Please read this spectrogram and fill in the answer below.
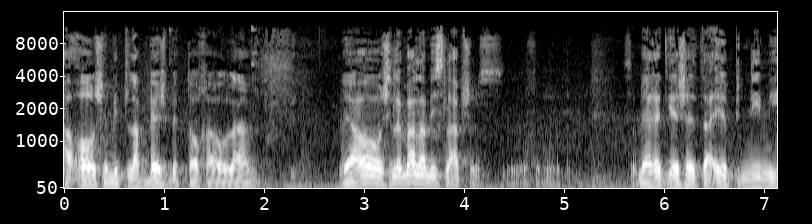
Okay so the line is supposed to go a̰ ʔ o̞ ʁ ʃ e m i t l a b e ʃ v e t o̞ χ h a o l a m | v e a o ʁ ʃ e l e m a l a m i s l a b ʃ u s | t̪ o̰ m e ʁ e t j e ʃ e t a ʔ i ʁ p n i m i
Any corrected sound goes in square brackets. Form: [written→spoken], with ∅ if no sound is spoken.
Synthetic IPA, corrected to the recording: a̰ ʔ o̞ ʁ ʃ e m i t l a b e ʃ [v→b] e t o̞ χ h a o l a m | v e a o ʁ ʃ e l e m a l a m i s l a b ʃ u s | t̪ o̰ m e ʁ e t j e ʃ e t a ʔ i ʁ p n i m i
